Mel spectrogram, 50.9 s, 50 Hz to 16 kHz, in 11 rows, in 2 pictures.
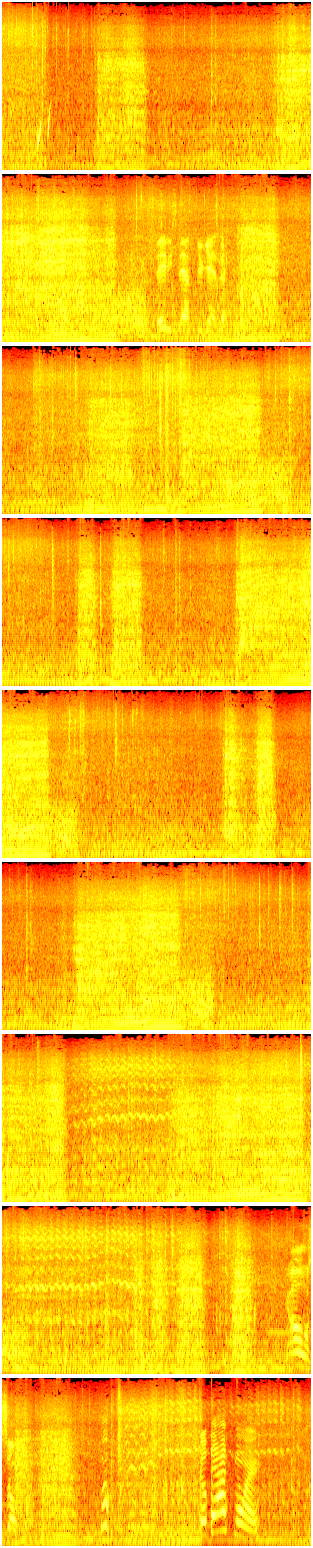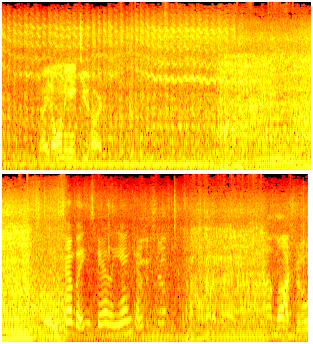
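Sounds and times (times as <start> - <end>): engine revving: 0.0 - 2.4, 3.5 - 9.1, 9.7 - 22.9, 23.5 - 50.9.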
